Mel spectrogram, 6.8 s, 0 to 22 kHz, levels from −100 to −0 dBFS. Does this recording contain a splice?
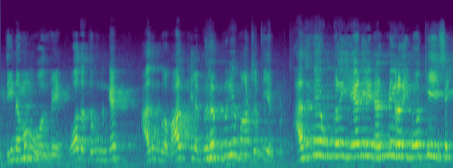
no; 0 cuts

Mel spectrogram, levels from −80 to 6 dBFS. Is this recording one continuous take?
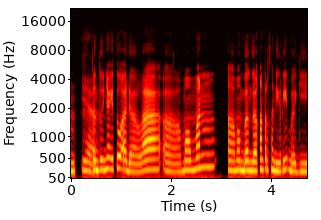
yes; 0 cuts

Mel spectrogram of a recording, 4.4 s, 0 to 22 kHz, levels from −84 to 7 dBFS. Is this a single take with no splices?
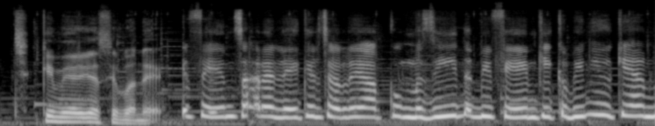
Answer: no; 1 cut; at 1.2 s

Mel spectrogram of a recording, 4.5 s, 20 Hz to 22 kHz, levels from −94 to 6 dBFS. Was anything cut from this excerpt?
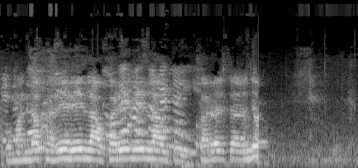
yes; 1 cut; at 3.2 s

